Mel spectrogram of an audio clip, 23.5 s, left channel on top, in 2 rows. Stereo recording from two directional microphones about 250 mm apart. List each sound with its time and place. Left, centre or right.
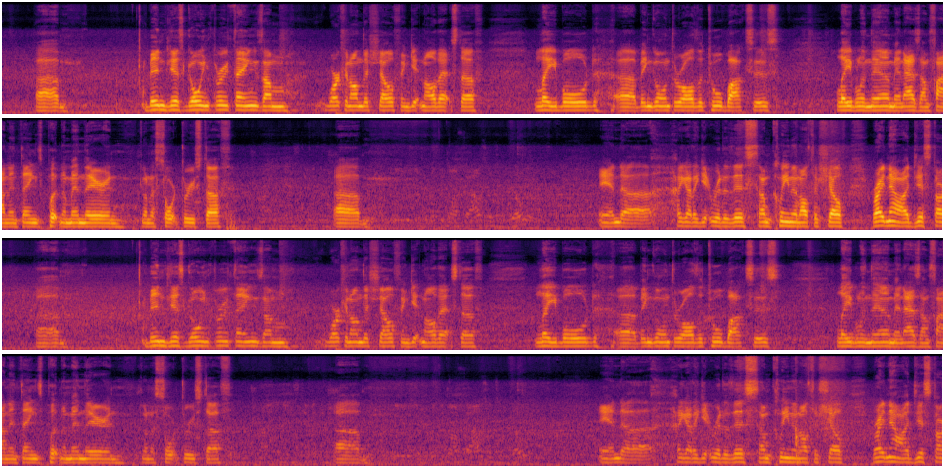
0.4 s speech: centre
1.8 s speech: centre
2.6 s speech: centre
15.9 s speech: centre
19.2 s speech: centre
